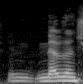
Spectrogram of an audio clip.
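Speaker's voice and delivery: usual speaking voice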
